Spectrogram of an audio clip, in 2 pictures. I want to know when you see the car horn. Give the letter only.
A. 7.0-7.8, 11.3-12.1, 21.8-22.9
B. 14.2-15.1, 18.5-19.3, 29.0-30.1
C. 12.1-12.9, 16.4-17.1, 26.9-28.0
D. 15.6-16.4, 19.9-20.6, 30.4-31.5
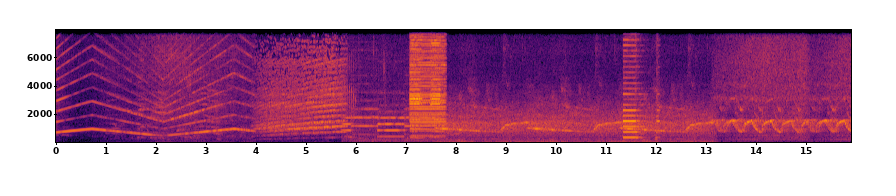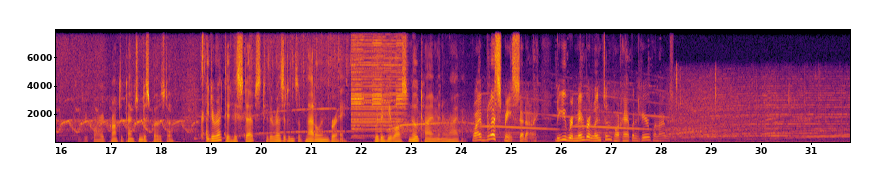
A.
